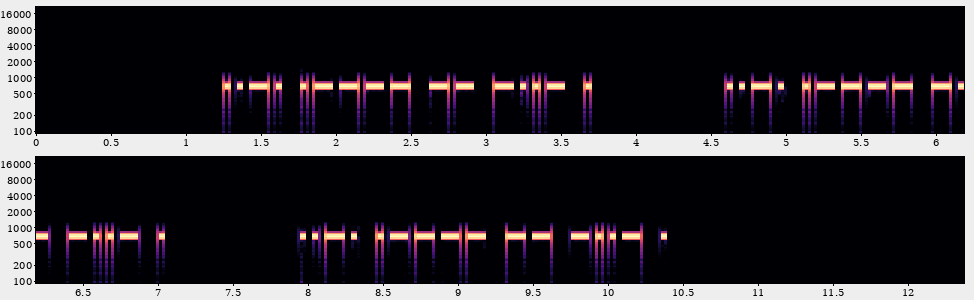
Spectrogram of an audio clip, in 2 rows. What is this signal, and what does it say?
Morse code, heard as a keyed tone, about 27 wpm, 700 Hz. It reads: F1MXE F1MXE F1MXE
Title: DXCC-100 Call Signs - 5 Characters - Repeated 3x - 28wpm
